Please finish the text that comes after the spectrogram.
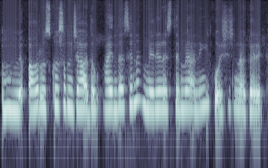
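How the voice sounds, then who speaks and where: A woman's voice: high-pitched, little pitch movement, a little fast, vocal fry, dark tone. A woman voicing an angry young college woman, scornful and snapping, in a casual spoken story.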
